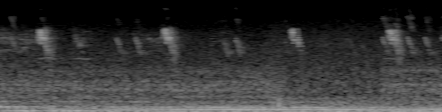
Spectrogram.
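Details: Young European greenfinches out of the nest, still tended by male and female parents, begging with far-audible calls. Scattered brief high chirps, some in quick pairs, roughly one burst per second, above a low steady drone.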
